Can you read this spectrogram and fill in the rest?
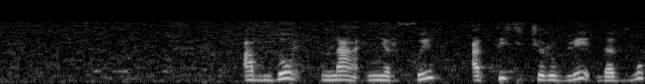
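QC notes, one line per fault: Throughout, noise suppressor artifacts: the suppressor tracks the steady room noise frame by frame and lowers each band it judges to be noise by about 17 dB. The background, which sits roughly 17 dB under the speech, sinks away in the pauses and comes back up underneath the speech. The gains keep shifting band by band.
4.97–5.38 s and 5.96–6.35 s, speech cut by the noise suppressor: in both spans the suppressor mistook quieter parts of the speech for noise and turned them down with the background, by about 17 dB at the deepest point. Around a fifth of a second is affected in each span. Soft consonants and trailing parts of syllables there sound swallowed or faint.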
